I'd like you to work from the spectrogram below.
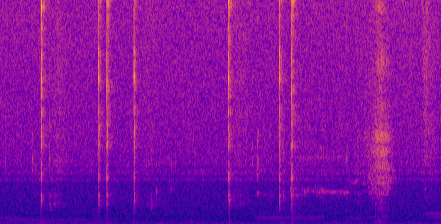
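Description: Sparse computer keyboard keystrokes, about nine crisp separate clicks in irregular rhythm, close and fairly quiet, with a soft whoosh near the end and no talk.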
